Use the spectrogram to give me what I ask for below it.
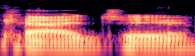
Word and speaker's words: kaiju: What's the pronunciation? Is it kaiju? Is that how they say Yeah, it? kaiju.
